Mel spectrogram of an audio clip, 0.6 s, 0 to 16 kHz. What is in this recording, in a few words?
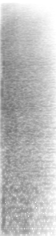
TRASH; Crypton; DrumBase5000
